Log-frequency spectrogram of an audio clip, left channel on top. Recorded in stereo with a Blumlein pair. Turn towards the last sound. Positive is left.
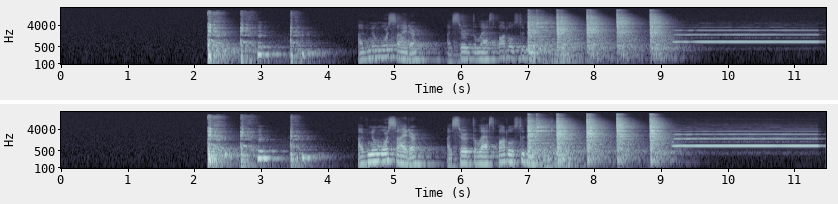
turn(degrees=-35)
